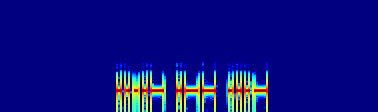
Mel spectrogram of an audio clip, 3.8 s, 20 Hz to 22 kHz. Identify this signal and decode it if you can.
Morse code, heard as a keyed tone, about 28 wpm, 700 Hz. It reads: 4WV
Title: Three Challenging Letter-Number Combinations 28wpm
